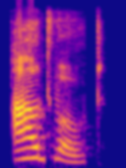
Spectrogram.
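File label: "outvote", Indian English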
